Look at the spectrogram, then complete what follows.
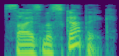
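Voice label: "seismoscopic", British English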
